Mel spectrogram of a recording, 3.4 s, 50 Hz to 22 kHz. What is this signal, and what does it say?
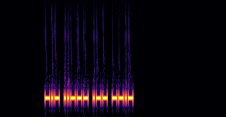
Morse code, heard as a keyed tone, about 47 wpm, 700 Hz. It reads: K2WQ
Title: USA Call Signs - 4 Characters - 50wpm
